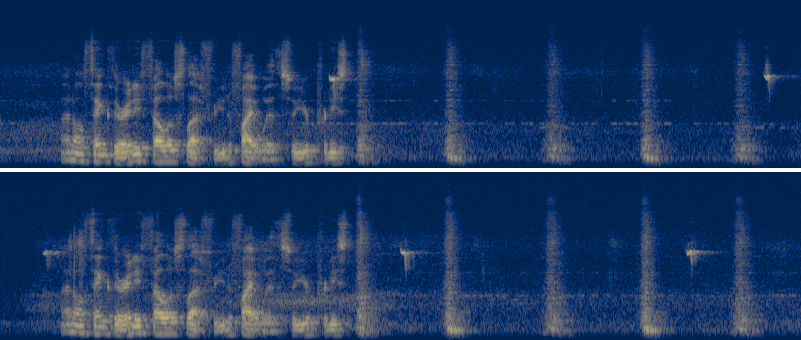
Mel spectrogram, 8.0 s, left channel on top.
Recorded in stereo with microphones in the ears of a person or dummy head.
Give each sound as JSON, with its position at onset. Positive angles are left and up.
{"t": 0.6, "sound": "a man speaking", "side_deg": 15, "distance_m": 1.3}
{"t": 3.5, "sound": "a whoosh", "side_deg": -40, "distance_m": 1.9}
